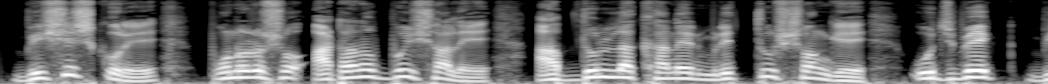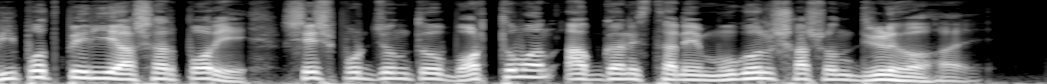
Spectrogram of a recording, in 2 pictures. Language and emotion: Bengali, neutral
